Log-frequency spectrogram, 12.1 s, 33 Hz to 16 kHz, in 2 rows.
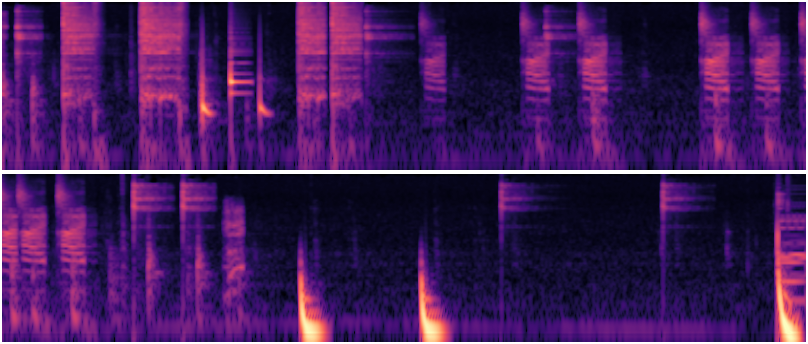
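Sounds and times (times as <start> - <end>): clinking metallic hits: 0.0 - 1.4, 9.8 - 10.2, 11.0 - 11.4.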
